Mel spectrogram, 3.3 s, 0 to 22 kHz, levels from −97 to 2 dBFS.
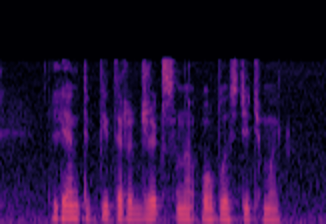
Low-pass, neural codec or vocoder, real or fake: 7.2 kHz; none; real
